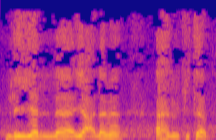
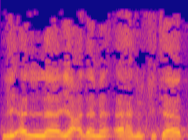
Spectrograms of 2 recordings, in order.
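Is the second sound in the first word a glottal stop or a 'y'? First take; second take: y; glottal stop. First: The first word has a 'y' sound after 'li'. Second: The first word has a glottal stop after 'li'.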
